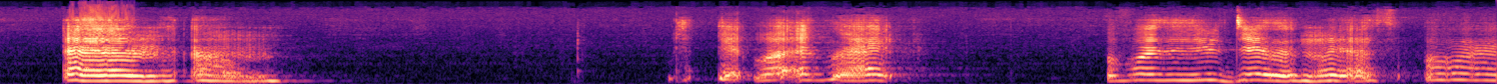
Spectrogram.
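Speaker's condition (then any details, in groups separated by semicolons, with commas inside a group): Spinal muscular atrophy type 2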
